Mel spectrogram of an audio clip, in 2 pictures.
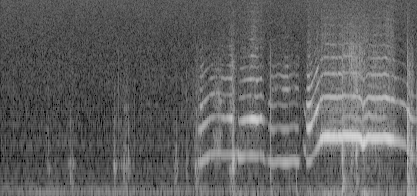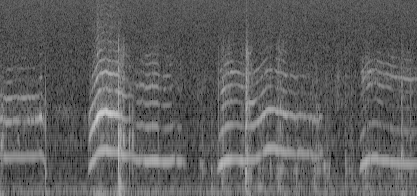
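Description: A puppeteer's voice giving a baby dragon puppet wordless, squeaky babbling calls, each rising and then levelling or falling, with the longest held about a second and a half near the middle. Light knocks of toy blocks being pushed about run under the calls.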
